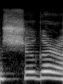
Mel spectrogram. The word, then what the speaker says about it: sugar: É sugar, sempre atenção que não é sugar, né? Sugar. Nem o S tem som de S, nem o U tem som de U.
